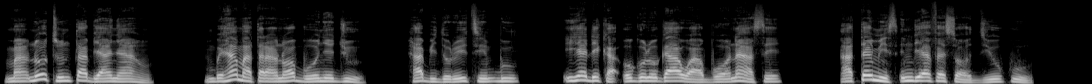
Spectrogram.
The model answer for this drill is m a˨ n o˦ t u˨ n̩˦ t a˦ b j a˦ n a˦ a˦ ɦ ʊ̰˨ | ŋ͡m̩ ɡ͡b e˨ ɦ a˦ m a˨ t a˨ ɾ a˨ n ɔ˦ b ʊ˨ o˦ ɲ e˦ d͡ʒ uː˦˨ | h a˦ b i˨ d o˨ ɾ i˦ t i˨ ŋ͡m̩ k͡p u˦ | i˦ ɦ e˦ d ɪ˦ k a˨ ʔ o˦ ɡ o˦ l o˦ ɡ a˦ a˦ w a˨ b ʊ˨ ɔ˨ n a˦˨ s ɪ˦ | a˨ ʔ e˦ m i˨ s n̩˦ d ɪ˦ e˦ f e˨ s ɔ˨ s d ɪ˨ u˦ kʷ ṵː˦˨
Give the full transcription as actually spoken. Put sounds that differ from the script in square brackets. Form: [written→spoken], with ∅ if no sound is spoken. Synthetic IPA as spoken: m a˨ n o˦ t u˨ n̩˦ t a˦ b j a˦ [n→ɲ] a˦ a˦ ɦ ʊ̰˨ | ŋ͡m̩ ɡ͡b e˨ ɦ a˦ m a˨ t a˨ ɾ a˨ n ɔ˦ b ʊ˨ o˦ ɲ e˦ d͡ʒ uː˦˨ | h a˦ b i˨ d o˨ ɾ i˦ t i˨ ŋ͡m̩ k͡p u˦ | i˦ ɦ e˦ d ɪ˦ k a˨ ʔ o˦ ɡ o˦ l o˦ ɡ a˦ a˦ w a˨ b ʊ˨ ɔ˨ n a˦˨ s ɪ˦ | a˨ [ʔ→t] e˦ m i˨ s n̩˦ d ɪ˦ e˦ f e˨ s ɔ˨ s d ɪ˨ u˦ kʷ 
